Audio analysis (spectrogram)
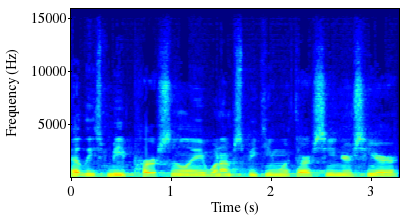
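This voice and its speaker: A man with an American accent speaks in a fairly low pitch. Noticeable background noise can be heard. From Parma, Ohio. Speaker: senior center interviewer. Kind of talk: interview.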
